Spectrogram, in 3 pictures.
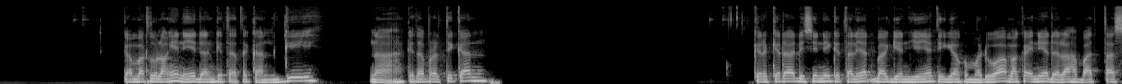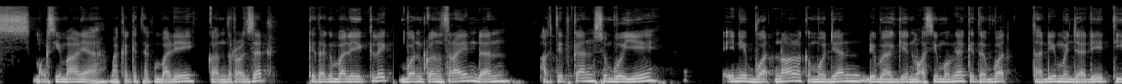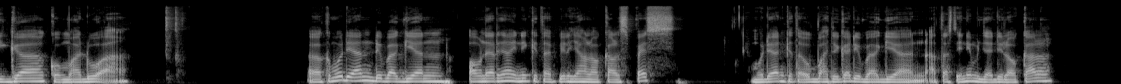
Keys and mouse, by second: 2.7 g, 7.1 click, 13.8 ctrl+z, 15.2 click, 17.3 click, 20.0 click, 21.0-24.6 drag, 26.6-28.8 drag, 31.1-33.6 drag.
